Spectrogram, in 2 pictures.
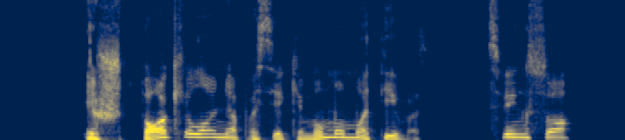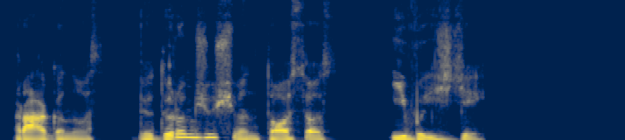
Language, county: Lithuanian, Alytus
